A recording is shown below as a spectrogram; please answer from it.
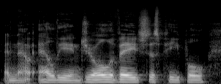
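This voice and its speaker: Hoarse guy with a low raspy voice thinking out loud about a game, kinda rambly. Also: flat delivery, a little fast. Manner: rambling, thoughtful, many restarts and fillers. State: slightly hoarse. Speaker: video game reviewer. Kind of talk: casual solo commentary.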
